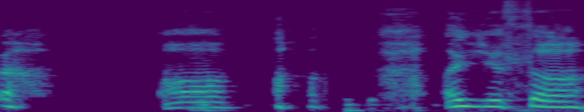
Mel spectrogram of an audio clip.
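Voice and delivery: put-on crying voice. Retelling a reunion scene where Sandoval starts crying: imitating Sandoval crying. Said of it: "Sandoval starts crying".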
